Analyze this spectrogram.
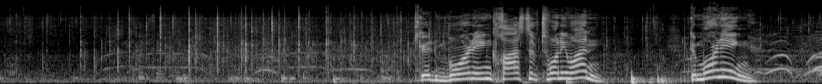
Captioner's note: clapping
